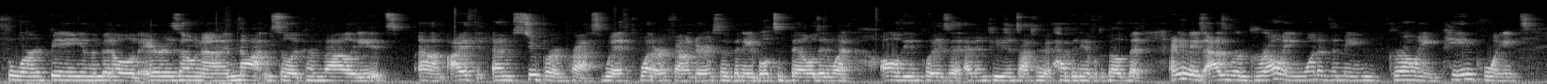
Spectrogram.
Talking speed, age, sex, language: 210 wpm, 10-29, female, English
